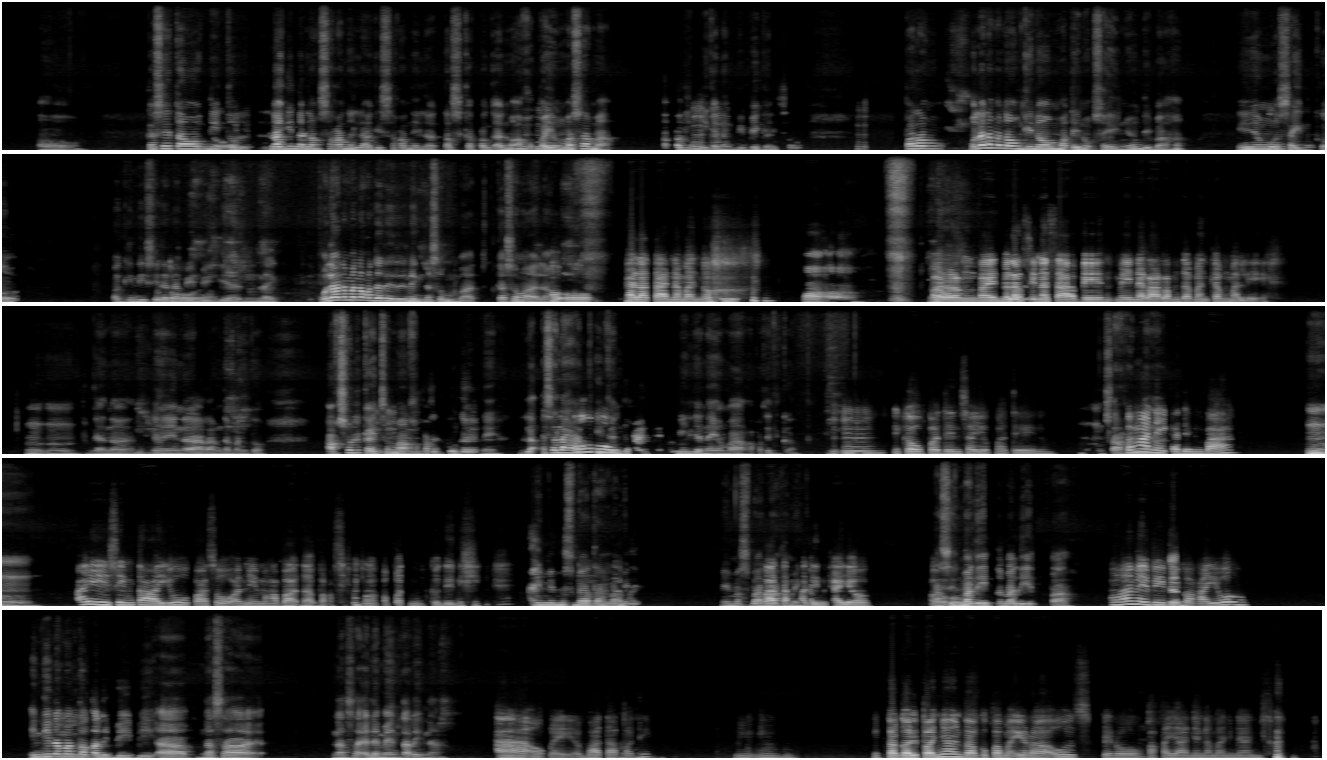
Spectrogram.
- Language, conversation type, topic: Filipino, unstructured, Paano ka magpapasya sa pagitan ng pagtulong sa pamilya at pagtupad sa sarili mong pangarap?
- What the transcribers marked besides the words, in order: static; other animal sound; sniff; chuckle; sniff; distorted speech; laughing while speaking: "yung"; scoff; scoff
